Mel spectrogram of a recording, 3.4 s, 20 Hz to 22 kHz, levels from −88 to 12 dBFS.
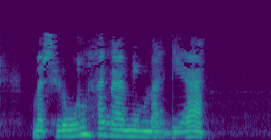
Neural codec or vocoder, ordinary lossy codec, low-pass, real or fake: codec, 44.1 kHz, 1.7 kbps, Pupu-Codec; MP3, 32 kbps; 10.8 kHz; fake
